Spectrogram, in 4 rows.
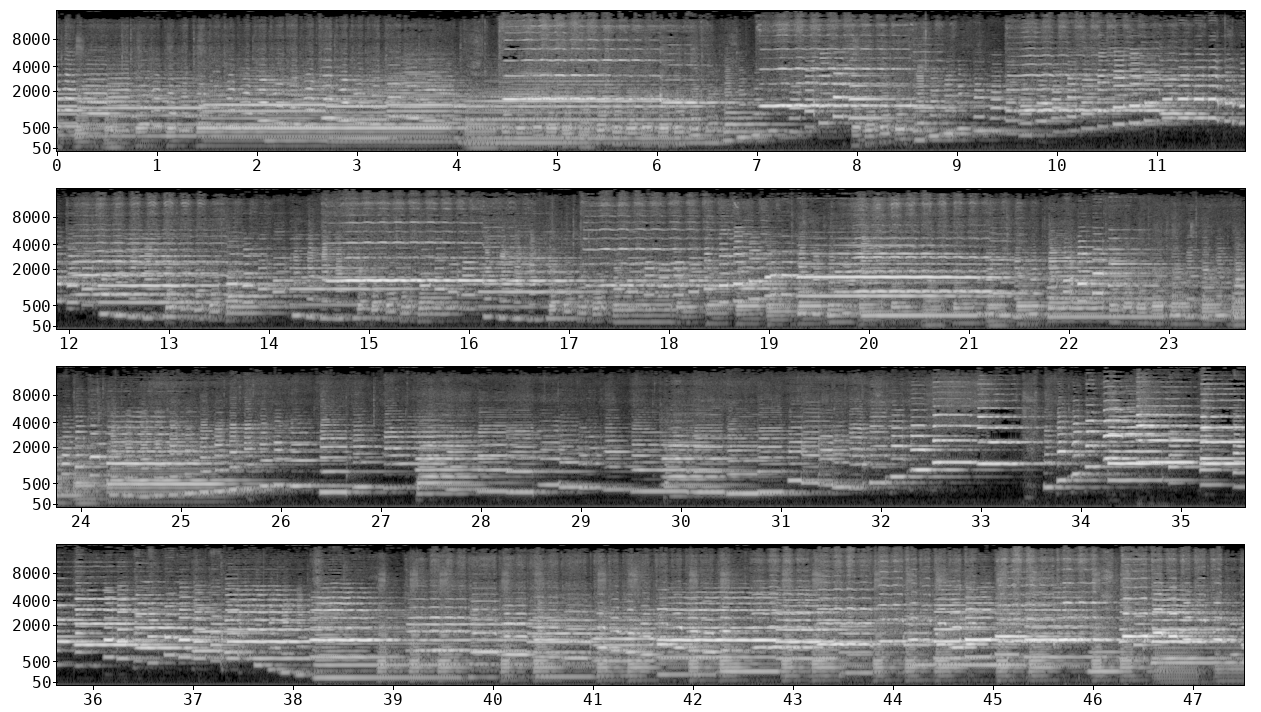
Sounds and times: Clarinet: 0.0 - 47.5
Flute: 0.0 - 47.5.

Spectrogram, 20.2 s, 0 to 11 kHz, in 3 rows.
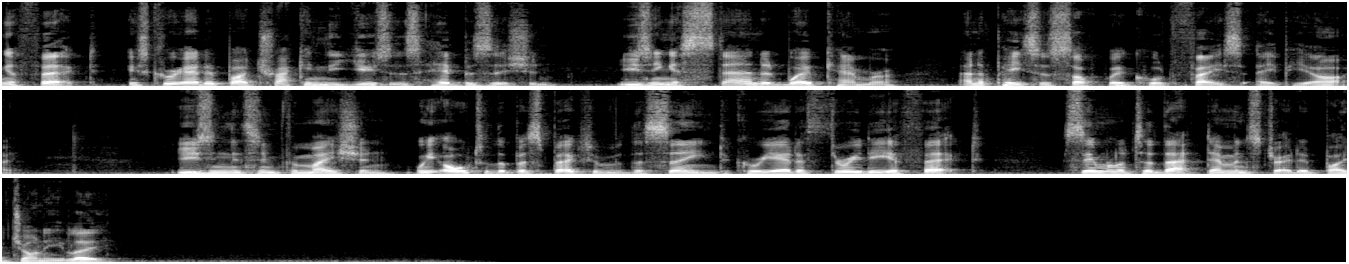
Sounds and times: Speech: 0.0 - 6.8, 7.6 - 14.1.

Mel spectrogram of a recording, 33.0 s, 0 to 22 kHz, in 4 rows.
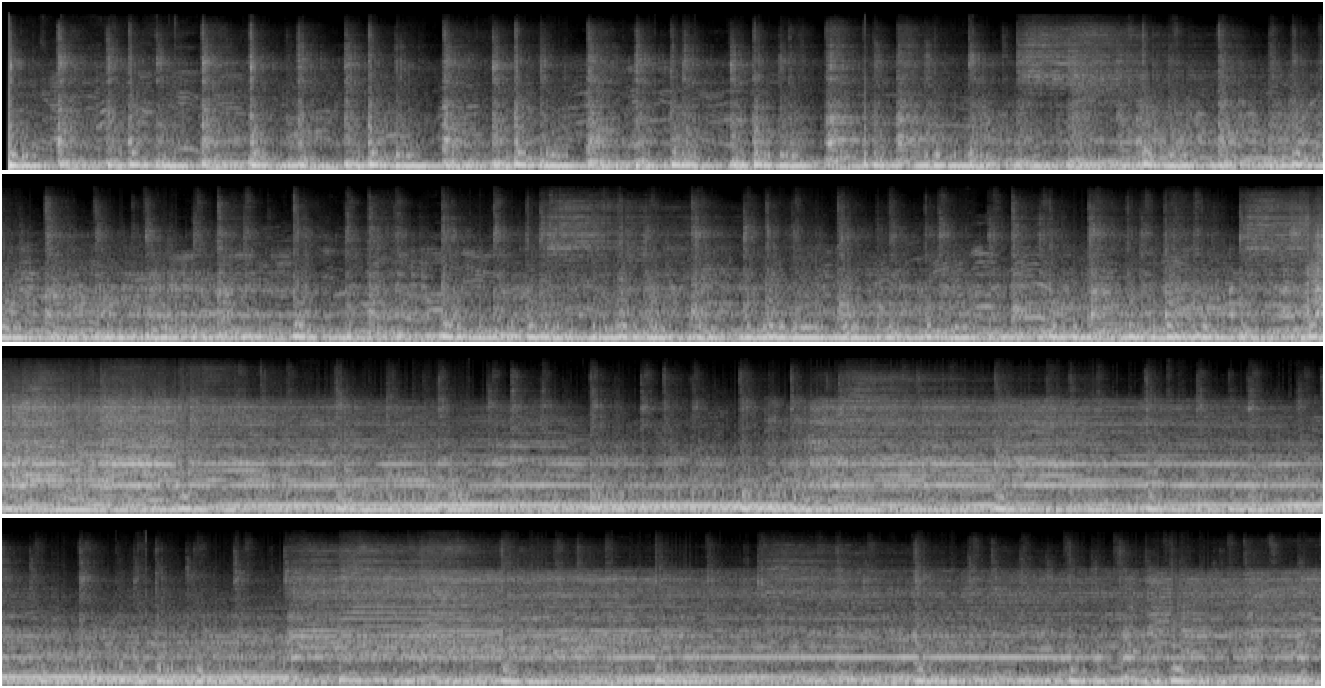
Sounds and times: Speech: 0.0 - 6.3, 6.9 - 19.4
Music: 0.0 - 33.0.

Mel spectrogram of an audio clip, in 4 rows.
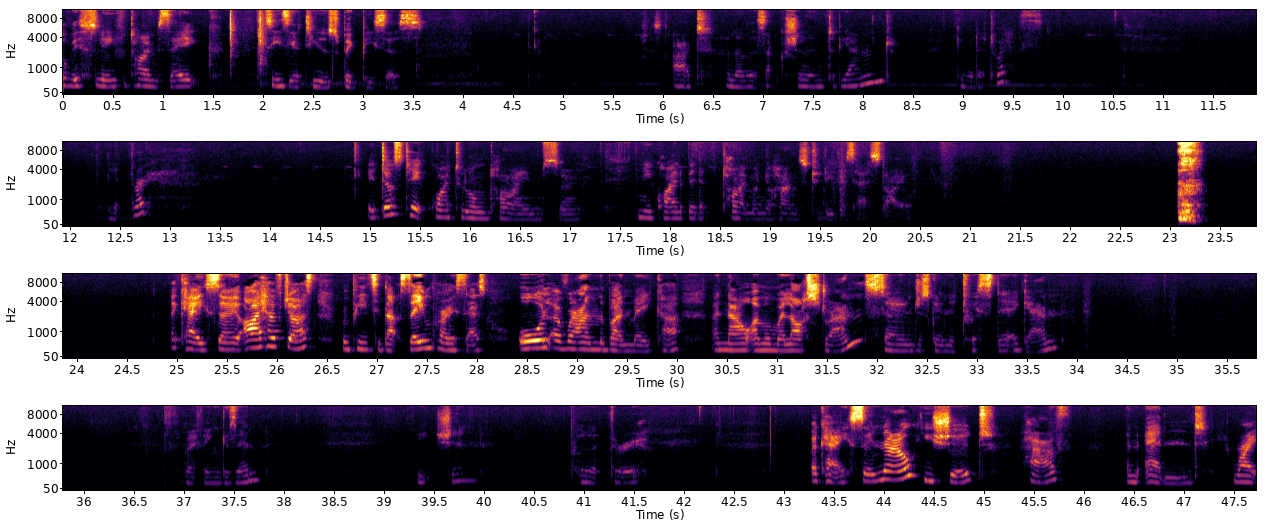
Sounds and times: Speech: 0.0 - 3.6, 5.8 - 9.8, 12.3 - 12.9, 14.9 - 20.5, 24.9 - 34.0, 36.9 - 37.9, 39.3 - 40.0, 40.8 - 41.7, 43.3 - 47.7
Inside, small room: 0.0 - 47.7.

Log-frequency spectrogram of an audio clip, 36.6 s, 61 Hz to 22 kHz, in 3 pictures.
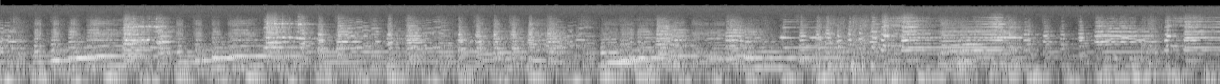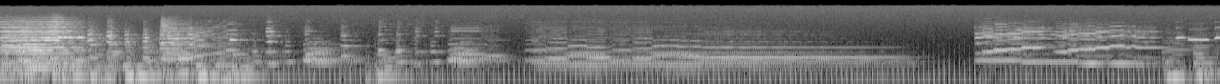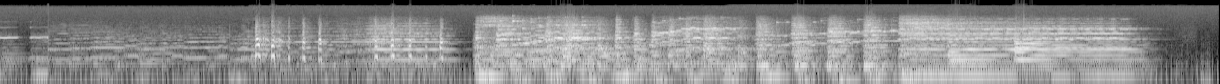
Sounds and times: Music: 0.0 - 36.2.

